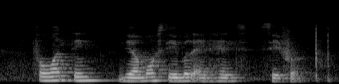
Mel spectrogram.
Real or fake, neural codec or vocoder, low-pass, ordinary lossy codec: real; none; 7.2 kHz; none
